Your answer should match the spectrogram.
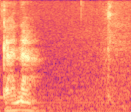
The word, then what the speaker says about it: קנא: Cana. Con acento en la a. El caná.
